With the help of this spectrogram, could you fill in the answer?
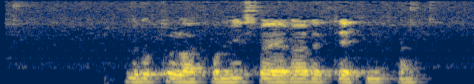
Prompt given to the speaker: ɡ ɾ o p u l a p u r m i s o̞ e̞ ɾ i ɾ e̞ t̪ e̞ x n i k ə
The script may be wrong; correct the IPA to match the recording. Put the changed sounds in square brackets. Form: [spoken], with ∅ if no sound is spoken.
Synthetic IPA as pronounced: ɡ ɾ [u] p u l a p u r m i s o̞ e̞ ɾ [a] ɾ e̞ t̪ e̞ x n i k ə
